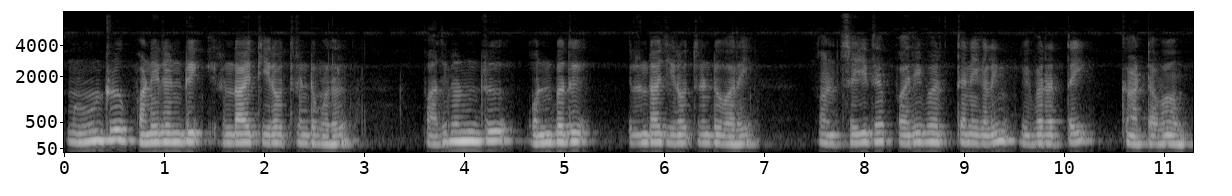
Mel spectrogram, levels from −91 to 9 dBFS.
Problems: none marked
